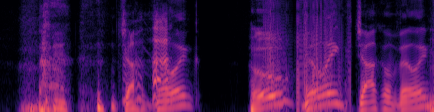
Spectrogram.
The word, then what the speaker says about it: Willink: Willink. Jocko Willink. Villink. Yeah, It's Willinick. I believe it's He's pronounced.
